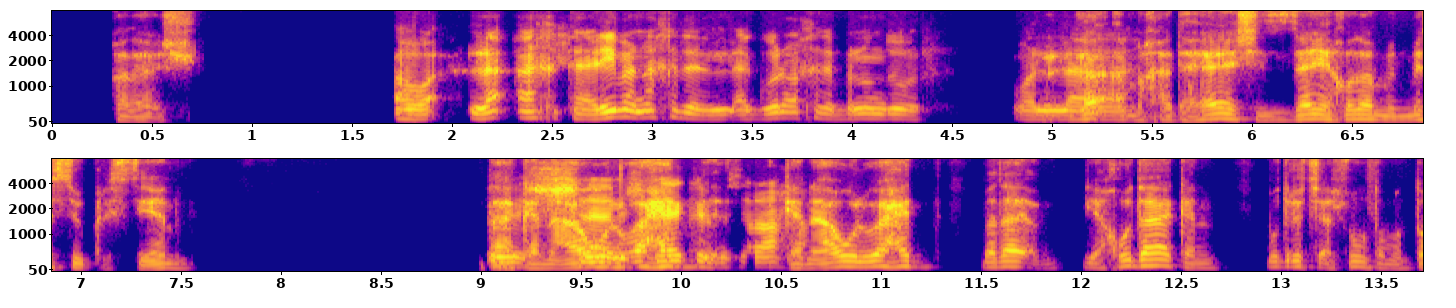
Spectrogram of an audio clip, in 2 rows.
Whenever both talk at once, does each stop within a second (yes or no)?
no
